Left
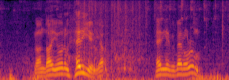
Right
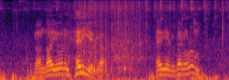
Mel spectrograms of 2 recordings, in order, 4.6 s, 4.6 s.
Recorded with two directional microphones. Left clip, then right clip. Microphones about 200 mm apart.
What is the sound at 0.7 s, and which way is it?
Speech, 25° left (ahead or behind).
